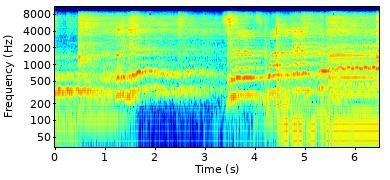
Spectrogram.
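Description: Female lead vocal singing a pop ballad with a live band in a hall. The bass and drums drop out about two seconds in, leaving the voice nearly alone, then the full band comes back in just past the middle.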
